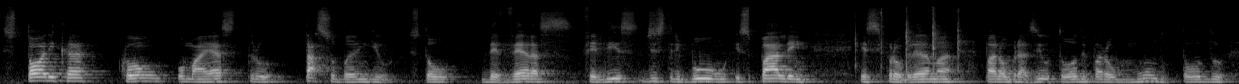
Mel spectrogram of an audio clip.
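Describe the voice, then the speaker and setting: A man's voice: medium pitch, steady tone, slow, darkish tone. A man from southern Brazil hosting a conversational interview, earnestly rallying his listeners to support their country's culture. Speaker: interviewer, show host.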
